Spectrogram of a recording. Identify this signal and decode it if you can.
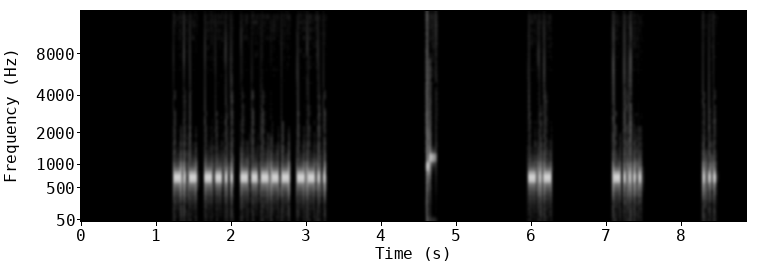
Morse code, heard as a keyed tone, about 36 wpm, spaced as for 17 wpm, 700 Hz. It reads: KZ0Z K6S
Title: USA Call Signs - 4 Characters - 8x Character Spacing - 35wpm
